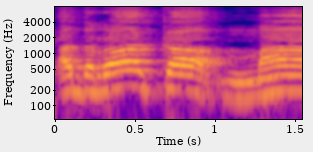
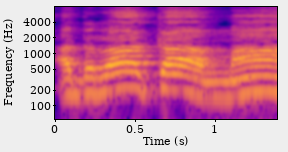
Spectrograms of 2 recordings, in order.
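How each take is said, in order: The two takes are said the same way.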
